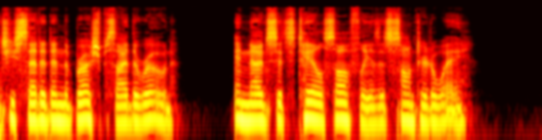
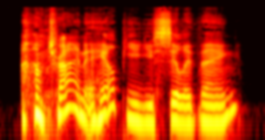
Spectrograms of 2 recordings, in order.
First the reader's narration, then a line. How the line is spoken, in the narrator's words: And she just laughed her beautiful horsey laugh and said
